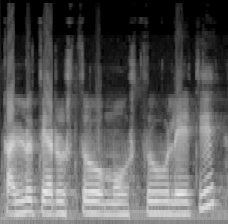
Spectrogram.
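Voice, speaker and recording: An older woman reading her childhood memories aloud in a calm, measured way. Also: low voice. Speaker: storyteller. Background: faint music.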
